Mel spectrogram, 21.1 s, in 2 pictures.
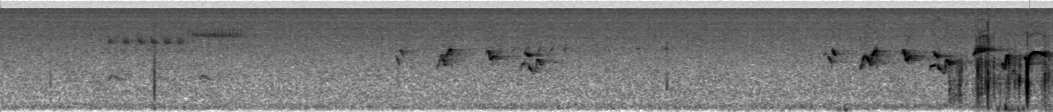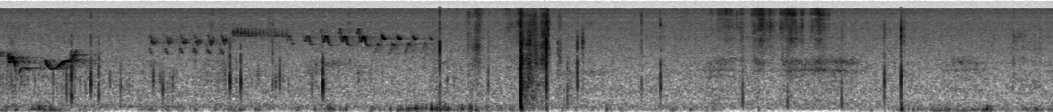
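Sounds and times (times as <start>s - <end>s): faint songbirds singing: 0.8s - 2.7s, 3.7s - 15.6s, 16.2s - 21.0s
soft rustling: 9.3s - 14.0s, 14.9s - 19.6s.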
